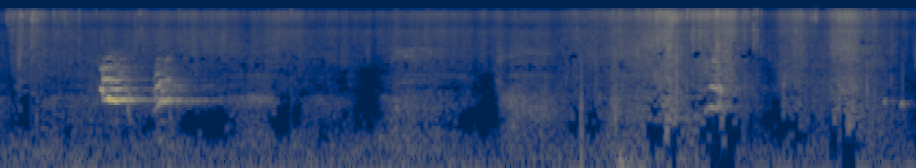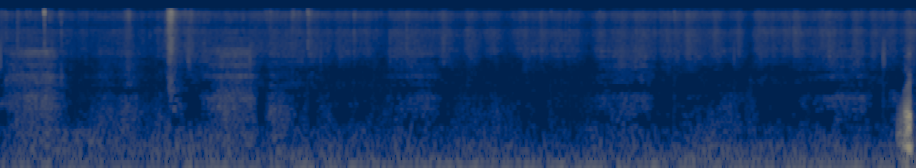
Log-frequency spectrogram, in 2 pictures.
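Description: A hound gives one short bay about a second in. Dry leaves and brush rustle and crackle, loudest around six to eight seconds in, with a sharp twig snap near eleven seconds.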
